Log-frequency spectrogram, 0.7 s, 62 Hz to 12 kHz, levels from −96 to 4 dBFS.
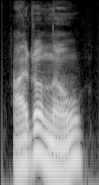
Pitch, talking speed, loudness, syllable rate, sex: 115 Hz, 240 wpm, -14 LUFS, 5.9 syllables/s, male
